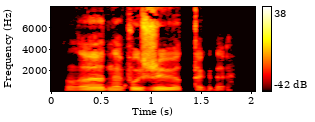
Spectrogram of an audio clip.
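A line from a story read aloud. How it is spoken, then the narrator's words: Muttering father. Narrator (Russian): буркнул отец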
